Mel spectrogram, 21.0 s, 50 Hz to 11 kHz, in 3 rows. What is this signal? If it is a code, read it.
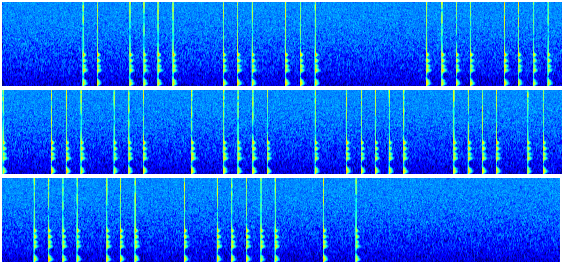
Tap code, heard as knocks on wood, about 6 knocks a second. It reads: IN UNDERSEA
